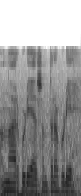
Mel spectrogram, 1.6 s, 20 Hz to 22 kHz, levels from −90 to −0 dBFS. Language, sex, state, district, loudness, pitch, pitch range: Rajasthani, male, Rajasthan, Churu, -15 LUFS, 150 Hz, 145-155 Hz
